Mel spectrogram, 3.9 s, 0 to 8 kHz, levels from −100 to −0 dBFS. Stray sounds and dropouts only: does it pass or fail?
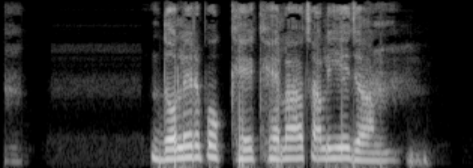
pass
